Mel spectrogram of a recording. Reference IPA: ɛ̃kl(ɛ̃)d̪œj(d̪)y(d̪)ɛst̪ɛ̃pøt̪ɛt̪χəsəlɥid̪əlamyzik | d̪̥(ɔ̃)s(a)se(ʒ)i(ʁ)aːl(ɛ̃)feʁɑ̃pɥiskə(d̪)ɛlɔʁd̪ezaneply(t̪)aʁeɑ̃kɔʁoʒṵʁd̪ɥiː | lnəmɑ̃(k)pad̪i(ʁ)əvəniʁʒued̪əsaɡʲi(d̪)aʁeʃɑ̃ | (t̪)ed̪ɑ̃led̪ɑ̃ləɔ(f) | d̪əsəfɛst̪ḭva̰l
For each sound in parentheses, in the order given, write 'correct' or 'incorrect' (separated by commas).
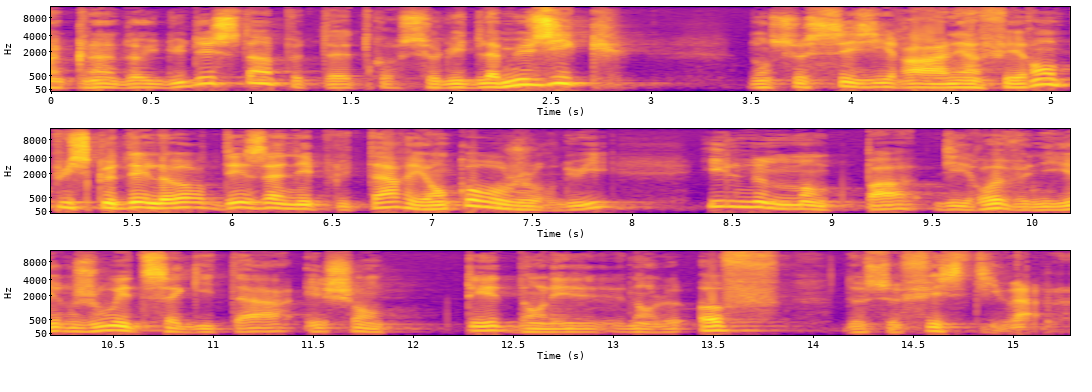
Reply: correct, correct, correct, correct, incorrect, incorrect, correct, correct, correct, correct, correct, correct, incorrect, correct, correct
